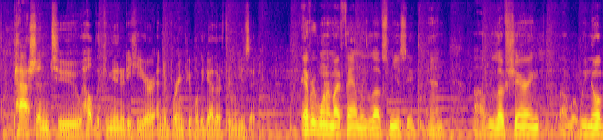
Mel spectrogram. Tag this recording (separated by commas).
Background music, Music, Speech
